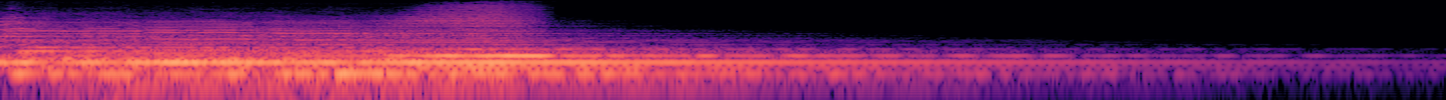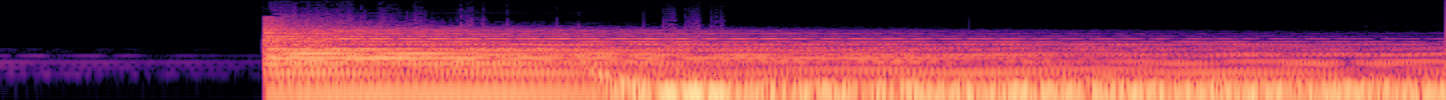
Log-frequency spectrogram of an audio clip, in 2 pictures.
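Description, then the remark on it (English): A large bell, struck with a quarterstaff, rings out loud and resonant, its rich tone slowly fading into silence before a second powerful strike booms and keeps ringing, with no voices present. “A loud, proud, resonant ring explodes out of the bell like a pimple the size of a haystack, echoing the pus of the sweet sounds of lawlessness out over the entire city.”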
